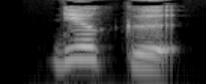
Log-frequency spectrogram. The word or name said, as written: 力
